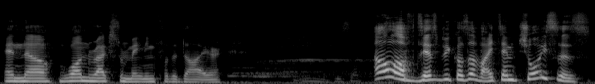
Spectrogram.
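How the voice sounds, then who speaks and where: A man with a high voice casts a video game match for laughs. He jumps from low, muttered jokes to yelling over big plays, always playful and excitable. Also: a little slow, faint music behind. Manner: excitable, jokey, swings between mumbled asides and shouted hype. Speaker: game caster. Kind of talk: comedic esports commentary.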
